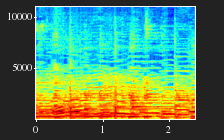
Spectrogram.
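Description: Khmer traditional wedding music (pleng kar) played live by an ensemble: a melody with sliding notes over a regular drum beat.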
